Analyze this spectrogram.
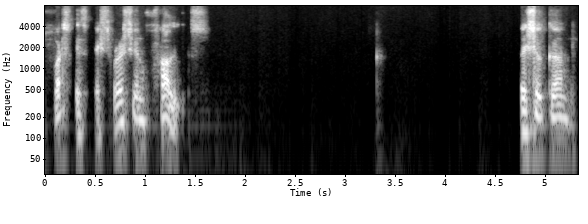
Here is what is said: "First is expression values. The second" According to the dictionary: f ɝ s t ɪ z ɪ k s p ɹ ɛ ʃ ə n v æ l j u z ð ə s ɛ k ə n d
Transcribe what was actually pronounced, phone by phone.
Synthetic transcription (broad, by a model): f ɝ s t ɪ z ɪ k s p ɹ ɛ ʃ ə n f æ l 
